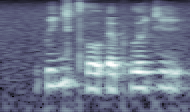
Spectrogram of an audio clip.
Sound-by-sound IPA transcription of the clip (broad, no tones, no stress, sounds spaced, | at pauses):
p i ɟ i t̪ʰ o ʔ ɛ pʰ l ɯ c i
